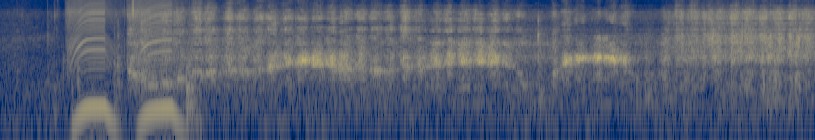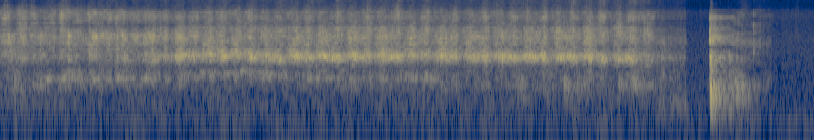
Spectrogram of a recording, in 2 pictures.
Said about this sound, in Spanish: Una persona lavándose los dientes.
